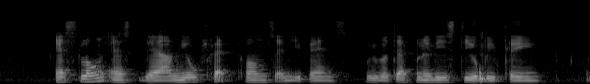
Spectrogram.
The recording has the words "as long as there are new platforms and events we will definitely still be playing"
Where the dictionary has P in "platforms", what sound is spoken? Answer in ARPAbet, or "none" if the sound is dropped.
F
